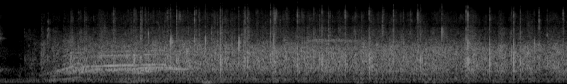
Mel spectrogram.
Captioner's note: congregation applauding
